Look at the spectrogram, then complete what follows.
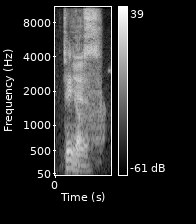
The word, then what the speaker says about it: Tejas: Tejas. Tejas. Is that actually how you pronounce it? Or That's the Mexican pronunciation.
